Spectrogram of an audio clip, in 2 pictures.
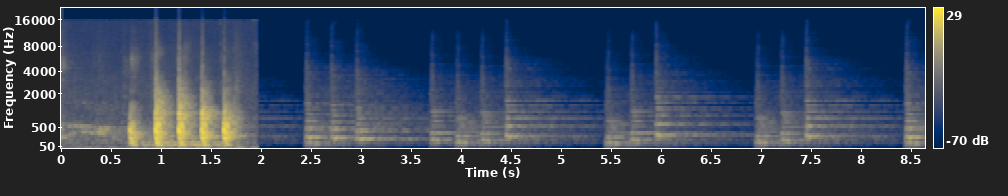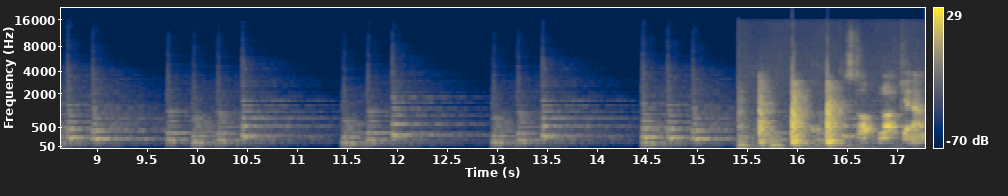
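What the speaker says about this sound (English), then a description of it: "Stop knocking, I'm coming." Repeated knocking on a door in a home at night, arriving in about nine short bursts of several raps each with brief gaps, while speech can be heard at the beginning and end.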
